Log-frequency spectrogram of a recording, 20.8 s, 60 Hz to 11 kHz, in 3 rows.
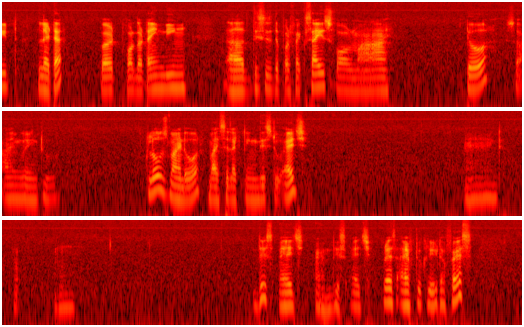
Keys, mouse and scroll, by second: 1.3 middle click, 3.0 middle click, 3.6 middle click, 8.0-9.6 middle drag, 10.5-12.3 drag, 11.3-14.6 right drag, 15.6 click, 17.0 middle click, 17.5-19.1 right drag, 19.3 f.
